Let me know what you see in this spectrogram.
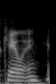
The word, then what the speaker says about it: Kaling: Is that how you pronounce it? I've always pronounced it Mindy Kaling. Okay. Have you heard it? – It is Kaling.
